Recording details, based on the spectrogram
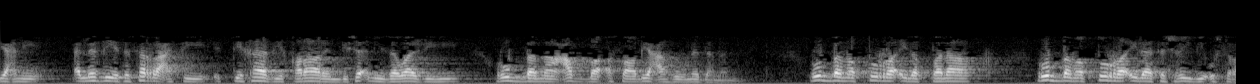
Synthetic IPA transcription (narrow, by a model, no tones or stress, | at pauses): jaʕni | ʔalːaðijat̪asɑrˤːɑ̰ʕfiɪt̪ːɪxaːðiqɑɾˤɑːɾˤɪbɪʃaʔnɪzawaːd͡ʒɪhi | ɾʊbːamaʕɑd̪ˤːɑʔɑsˤɑːbɪʕaɦʊnad̪aman | ɾˤʊbːamat̪ˤːʊrˤːɑʔɪlat̪ˤːɑlɑːq | ɾˤʊbːamat̚t̪ˤːʊrˤːɑʔɪlat̪aʃɾiːbʔʊsɾˤɑ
